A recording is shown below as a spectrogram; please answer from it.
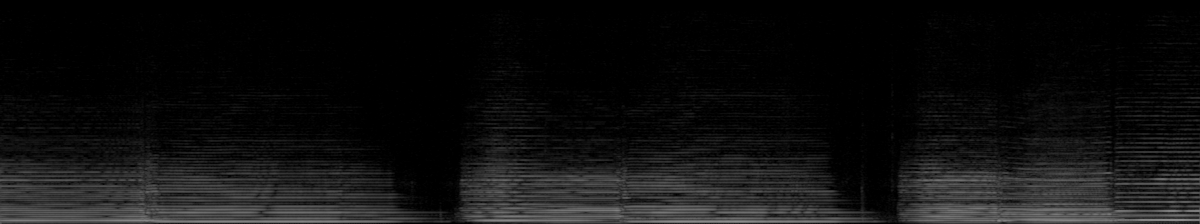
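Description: Solo cello bowing an alphorn song: long, low held notes in three slow phrases with short breaks between them, the second phrase opening with the same two notes as the first.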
